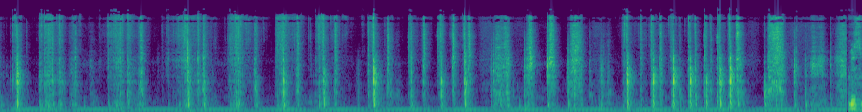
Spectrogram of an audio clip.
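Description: Kitchen knife finely chopping an onion on a plastic cutting board: quick, uneven knocks of the blade on the board, several a second, with softer scraping slices in between.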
